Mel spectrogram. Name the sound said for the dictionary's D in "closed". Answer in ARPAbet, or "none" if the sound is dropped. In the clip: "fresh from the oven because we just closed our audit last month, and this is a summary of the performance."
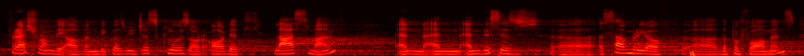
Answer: none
